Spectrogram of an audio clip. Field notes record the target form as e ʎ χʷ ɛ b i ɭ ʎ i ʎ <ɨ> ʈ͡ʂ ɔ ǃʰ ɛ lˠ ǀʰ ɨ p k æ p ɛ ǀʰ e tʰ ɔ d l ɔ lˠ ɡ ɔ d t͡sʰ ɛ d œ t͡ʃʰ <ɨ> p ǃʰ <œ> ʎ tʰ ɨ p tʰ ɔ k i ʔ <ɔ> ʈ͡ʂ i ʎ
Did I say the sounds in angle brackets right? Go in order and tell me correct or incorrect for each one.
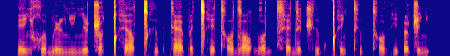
correct, correct, incorrect: ɛ, incorrect: ʌ

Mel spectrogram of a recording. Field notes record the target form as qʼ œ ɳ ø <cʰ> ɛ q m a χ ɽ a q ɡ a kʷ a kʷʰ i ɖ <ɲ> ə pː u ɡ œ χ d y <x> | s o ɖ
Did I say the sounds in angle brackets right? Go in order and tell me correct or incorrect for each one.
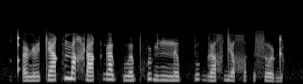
incorrect: t, incorrect: nː, incorrect: χ

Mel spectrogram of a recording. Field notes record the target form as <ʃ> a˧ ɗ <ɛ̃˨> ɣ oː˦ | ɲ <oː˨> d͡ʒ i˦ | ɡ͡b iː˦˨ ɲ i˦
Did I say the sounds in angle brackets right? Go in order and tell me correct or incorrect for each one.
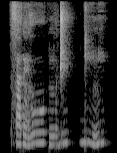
incorrect: s, correct, incorrect: o˨

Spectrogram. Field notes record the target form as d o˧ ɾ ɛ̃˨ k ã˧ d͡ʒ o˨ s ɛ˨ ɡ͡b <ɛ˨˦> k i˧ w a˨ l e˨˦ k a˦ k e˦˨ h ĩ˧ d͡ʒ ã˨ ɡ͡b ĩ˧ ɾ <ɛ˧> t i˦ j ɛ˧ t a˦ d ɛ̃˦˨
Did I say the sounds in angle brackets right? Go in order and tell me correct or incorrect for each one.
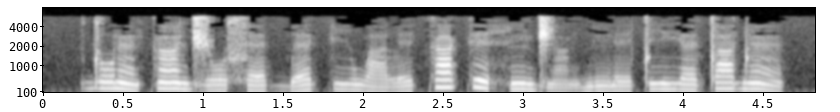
correct, incorrect: e˧

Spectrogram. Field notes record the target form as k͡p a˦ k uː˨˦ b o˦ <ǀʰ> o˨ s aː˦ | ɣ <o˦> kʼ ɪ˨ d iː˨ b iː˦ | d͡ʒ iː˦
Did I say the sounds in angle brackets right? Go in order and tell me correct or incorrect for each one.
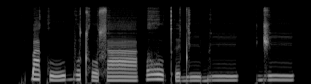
incorrect: tʰ, incorrect: o˦˨

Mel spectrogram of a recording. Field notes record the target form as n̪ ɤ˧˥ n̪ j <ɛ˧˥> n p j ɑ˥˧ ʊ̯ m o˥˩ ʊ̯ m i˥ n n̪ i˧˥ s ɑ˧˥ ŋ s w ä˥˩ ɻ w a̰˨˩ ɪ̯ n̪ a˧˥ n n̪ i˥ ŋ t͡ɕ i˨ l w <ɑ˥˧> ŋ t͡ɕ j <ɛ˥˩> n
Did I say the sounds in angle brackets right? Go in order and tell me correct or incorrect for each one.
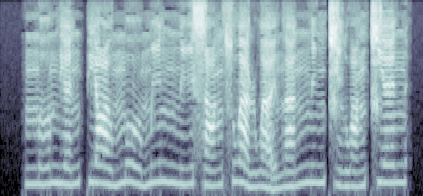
correct, incorrect: ɑ˧˥, incorrect: ɛ˥

